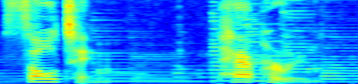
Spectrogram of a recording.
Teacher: Natives often drop the first sound in pronouns like him, her and them. In this case, the H in him is dropped and connects to salt and pepper.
